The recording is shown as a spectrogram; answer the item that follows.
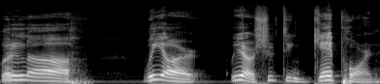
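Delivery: put-on European accent. Speaker retells a friend answering a bar patron's question, Floris's European accent. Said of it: "without missing a beat in his European accent".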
